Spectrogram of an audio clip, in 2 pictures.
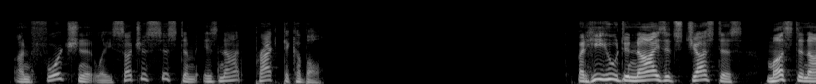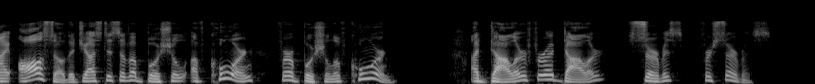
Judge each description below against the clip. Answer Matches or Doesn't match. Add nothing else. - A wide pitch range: Matches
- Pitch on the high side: Doesn't match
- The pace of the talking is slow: Matches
